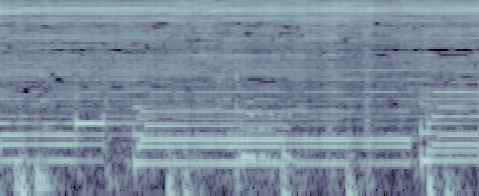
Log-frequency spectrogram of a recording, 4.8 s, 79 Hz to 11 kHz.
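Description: Aiker AG-097 cordless pet grooming clipper running steadily, its motor and reciprocating blade giving a continuous high buzz.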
